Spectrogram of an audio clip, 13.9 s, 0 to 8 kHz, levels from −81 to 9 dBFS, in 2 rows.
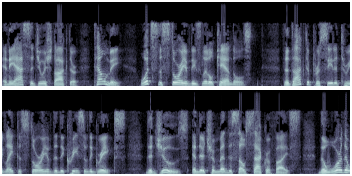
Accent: American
